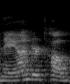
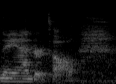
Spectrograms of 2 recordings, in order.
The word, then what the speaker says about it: Neanderthal: with homo sapiens uh neanderthal densest or basically homo sapiens neanderthal neanderthal man but of course it's german so th is actually pronounced like a t uh now neanderthal lived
